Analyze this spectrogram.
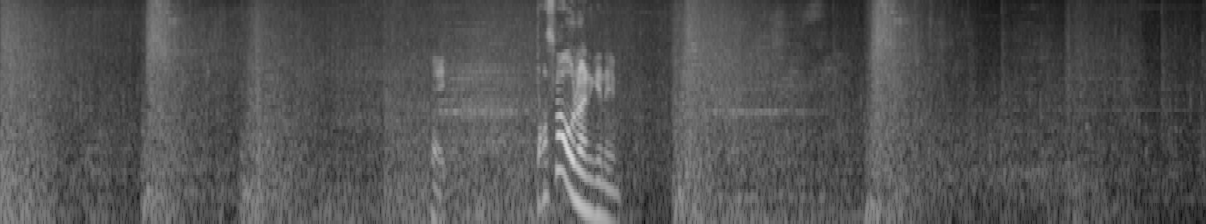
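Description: Heavy footsteps splash through shallow water.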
